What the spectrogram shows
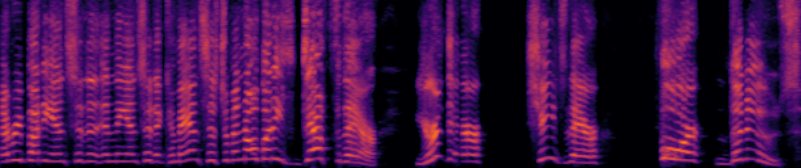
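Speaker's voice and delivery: yelling in anger. Complaining that the interpreter keeps getting cut off: yelling in anger. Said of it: "I'm yelling 'cause I'm damn tired of it".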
